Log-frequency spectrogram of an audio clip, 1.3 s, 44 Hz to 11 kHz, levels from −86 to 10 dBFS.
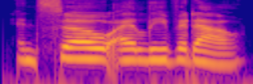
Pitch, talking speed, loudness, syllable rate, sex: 210 Hz, 285 wpm, -14 LUFS, 6.2 syllables/s, female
